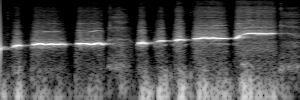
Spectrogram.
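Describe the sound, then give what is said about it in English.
A clear whistled tune, the chorus of a song, carried in a run of short phrases, the pitch stepping gradually upward, with soft low rhythmic sounds underneath and no talking. “And I sing it and the whole room goes wild because you need to do the whistling chorus.”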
